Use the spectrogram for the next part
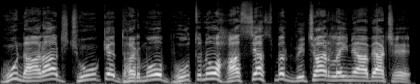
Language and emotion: Gujarati, angry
